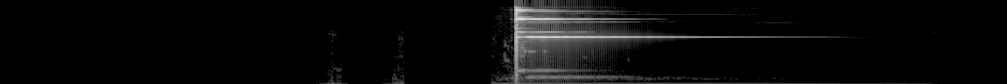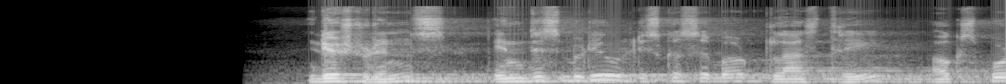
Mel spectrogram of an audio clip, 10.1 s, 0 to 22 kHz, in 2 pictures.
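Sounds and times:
bright notification bell ding: 2.6 - 3.6.

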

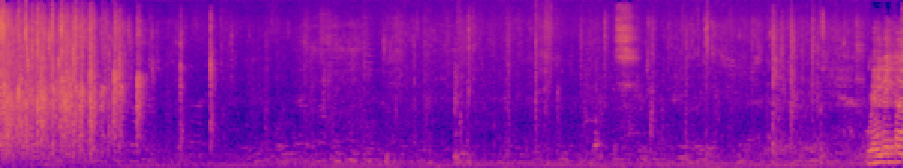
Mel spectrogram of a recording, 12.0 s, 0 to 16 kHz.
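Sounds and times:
room murmur: 0.0 - 12.0.

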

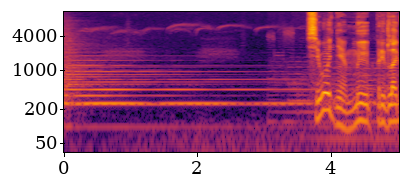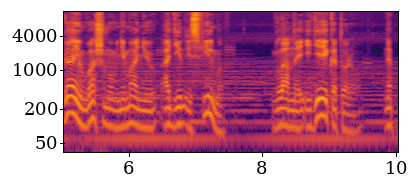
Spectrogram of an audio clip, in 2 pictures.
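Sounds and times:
bell-like chime: 0.0 - 5.1.

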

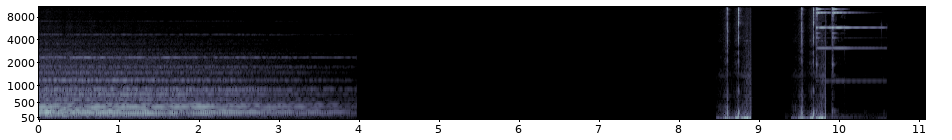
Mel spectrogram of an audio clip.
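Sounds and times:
quick mouse clicks: 8.5 - 8.9
bright bell ding: 9.7 - 10.6.

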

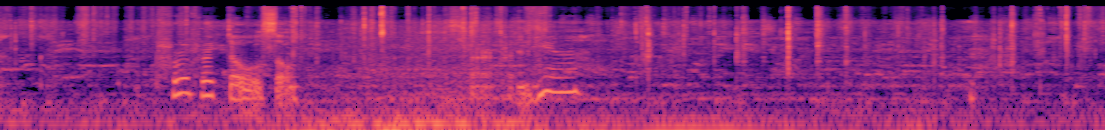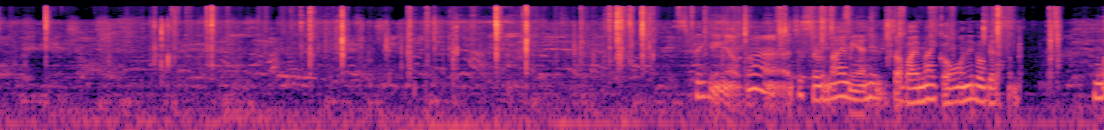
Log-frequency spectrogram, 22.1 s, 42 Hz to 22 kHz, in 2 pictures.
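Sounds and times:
paper money and plastic rustling: 0.0 - 22.0.

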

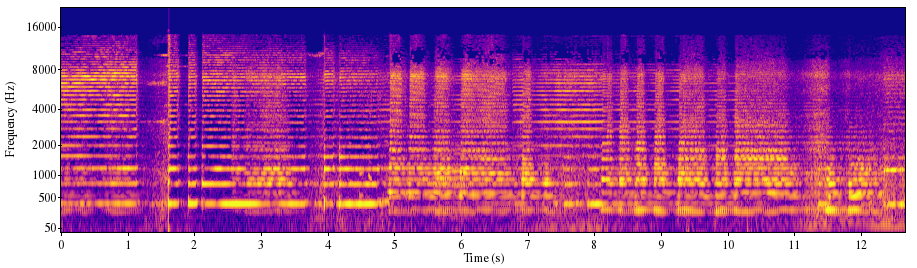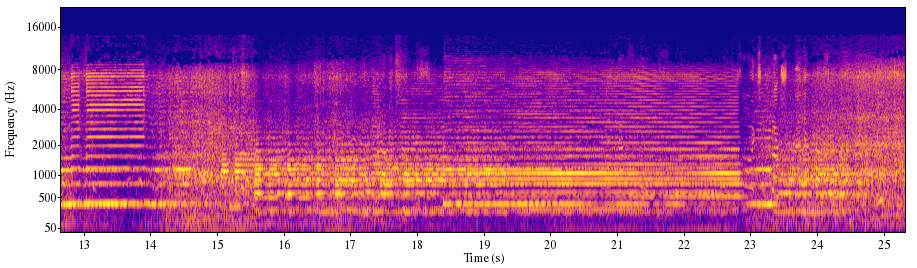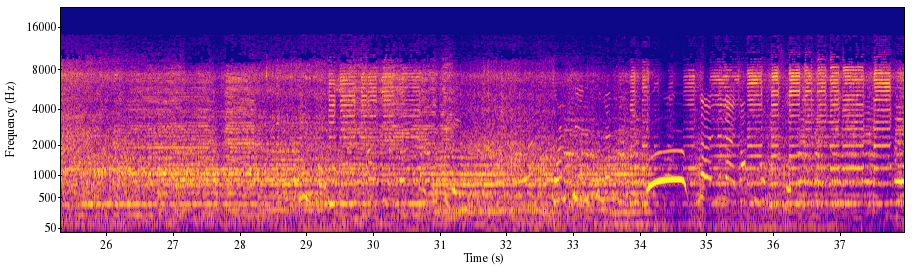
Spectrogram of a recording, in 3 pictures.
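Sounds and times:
truck air horns: 0.0 - 37.9
truck engines: 0.0 - 37.9.

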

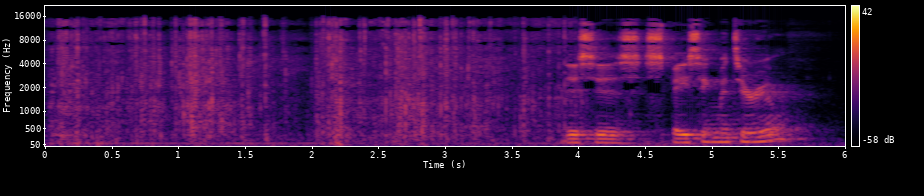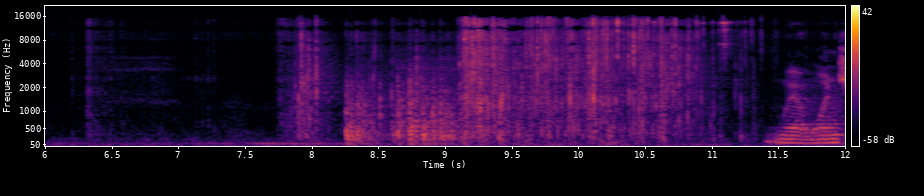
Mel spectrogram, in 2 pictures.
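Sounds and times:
plastic bag crinkling: 0.0 - 4.2, 7.8 - 11.4.

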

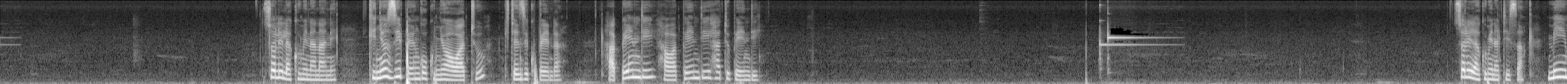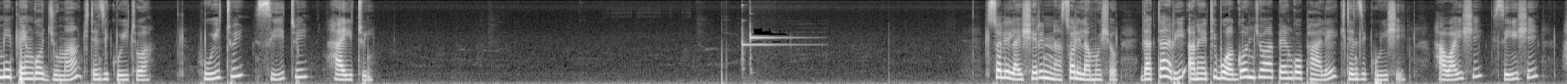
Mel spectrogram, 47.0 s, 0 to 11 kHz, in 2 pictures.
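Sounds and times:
bright two-tone ding: 16.5 - 17.8, 34.6 - 35.9.

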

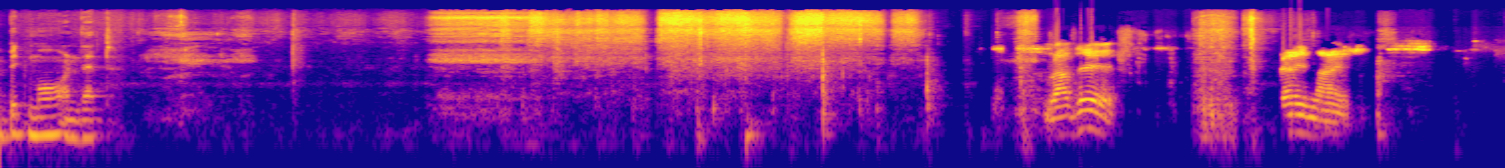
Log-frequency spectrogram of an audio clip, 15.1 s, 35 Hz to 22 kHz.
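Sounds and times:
loud hiss: 4.3 - 9.3.

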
